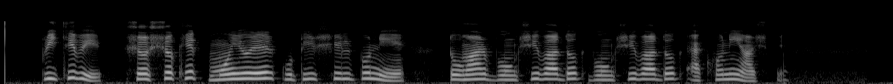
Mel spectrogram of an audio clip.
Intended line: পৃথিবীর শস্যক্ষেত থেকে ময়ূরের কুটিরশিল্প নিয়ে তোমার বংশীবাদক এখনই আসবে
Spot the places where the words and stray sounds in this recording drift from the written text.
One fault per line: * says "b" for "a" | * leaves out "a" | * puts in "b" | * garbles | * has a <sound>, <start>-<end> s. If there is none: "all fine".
* leaves out "থেকে"
* puts in "বংশীবাদক"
